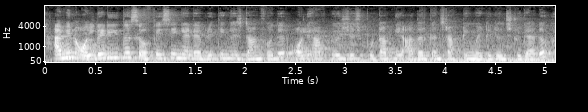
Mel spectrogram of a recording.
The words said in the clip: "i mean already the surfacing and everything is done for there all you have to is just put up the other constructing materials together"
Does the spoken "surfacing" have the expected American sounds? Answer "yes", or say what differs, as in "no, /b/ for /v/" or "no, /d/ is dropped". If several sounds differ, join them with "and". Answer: yes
